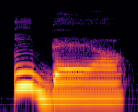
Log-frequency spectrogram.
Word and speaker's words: idea: And one more, idea, idea. I, U together we pronounce as eu, eu.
